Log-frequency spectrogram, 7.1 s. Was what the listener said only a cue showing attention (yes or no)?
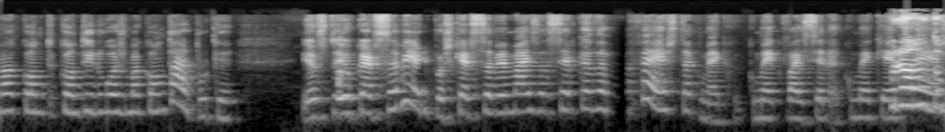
no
